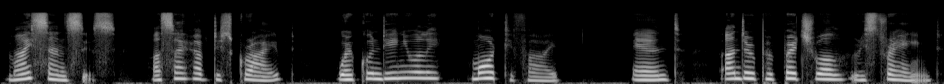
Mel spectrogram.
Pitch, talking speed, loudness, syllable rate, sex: 230 Hz, 85 wpm, -18 LUFS, 3.2 syllables/s, female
